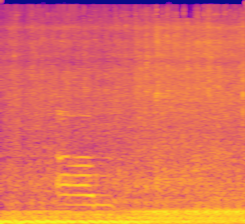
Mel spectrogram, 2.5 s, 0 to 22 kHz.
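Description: Carbureted 1974 Ford F-100 pickup truck engine just started and idling, a loud, steady low rumble close by, with a voice speaking briefly over it.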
